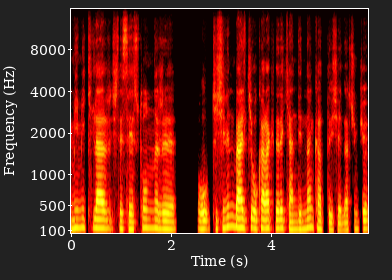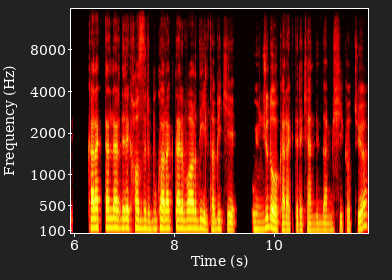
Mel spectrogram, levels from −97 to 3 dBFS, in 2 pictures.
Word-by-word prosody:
mimikler, 145 Hz, 0 st, +1 dB
işte, 130 Hz, 0 st, -7 dB
ses 125 Hz, -1 st, -3 dB
tonları, 130 Hz, -4 st, -2 dB, 0.4 s
o 130 Hz, -1 st, 0 dB
kişinin 150 Hz, +6 st, -5 dB
belki 150 Hz, -1 st, +5 dB
o 135 Hz, -2 st, 0 dB
karaktere 140 Hz, 0 st, +1 dB
kendinden 125 Hz, +3 st, -3 dB
kattığı 125 Hz, -3 st, -4 dB
şeyler. 115 Hz, 0 st, -6 dB
Çünkü 130 Hz, +1 st, -5 dB, 0.3 s
karakterler 150 Hz, 0 st, +4 dB
direkt 145 Hz, 0 st, +3 dB
hazır, 135 Hz, -3 st, 0 dB
"Bu 135 Hz, -, -6 dB
karakter 140 Hz, 0 st, +4 dB
var." 140 Hz, 0 st, +4 dB
değil. 130 Hz, -4 st, -2 dB
Tabii 125 Hz, +1 st, -3 dB
ki 120 Hz, -3 st, -3 dB, 0.3 s
oyuncu 125 Hz, +5 st, -3 dB
da 150 Hz, -, +8 dB
o 120 Hz, -, +5 dB
karaktere 110 Hz, -1 st, -4 dB
kendinden 110 Hz, 0 st, -7 dB
bir 110 Hz, -, -13 dB
şey 115 Hz, -, -9 dB
katıyor, 120 Hz, +10 st, -2 dB
135 Hz, 150 wpm, -23 LUFS, 125-145 Hz, 0.4 s, da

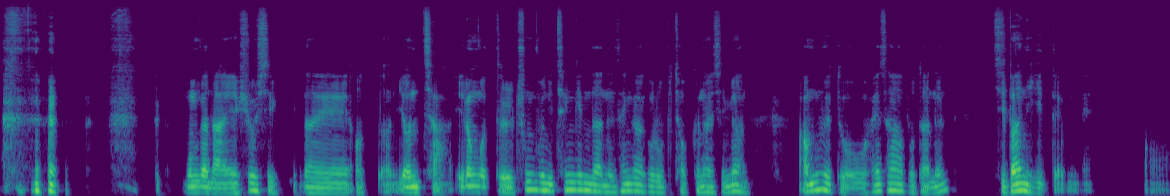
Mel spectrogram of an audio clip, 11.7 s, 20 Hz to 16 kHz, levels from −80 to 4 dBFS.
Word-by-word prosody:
그 -, -, -7 dB, 1.7 s
뭔가 105 Hz, 0 st, +3 dB
나의 85 Hz, 0 st, +1 dB
휴식, 130 Hz, -, -1 dB, 0.2 s
나의 90 Hz, -2 st, 0 dB
어떤 -, -, -9 dB
연차 100 Hz, 0 st, +2 dB
이런 105 Hz, 0 st, +2 dB
것들을 95 Hz, -2 st, 0 dB
충분히 135 Hz, -1 st, +2 dB
챙긴다는 130 Hz, -7 st, +2 dB
생각으로 110 Hz, -4 st, -1 dB
접근하시면 100 Hz, +1 st, -2 dB, 0.5 s
아무래도 120 Hz, -9 st, +1 dB
회사보다는 120 Hz, -1 st, -1 dB, 0.4 s
집안이기 120 Hz, -7 st, +5 dB
때문에 -, -, -12 dB, 0.6 s
어 -, -, -19 dB
105 Hz, 260 characters per minute, -24 LUFS, 95-125 Hz, 1.7 s, 집안이기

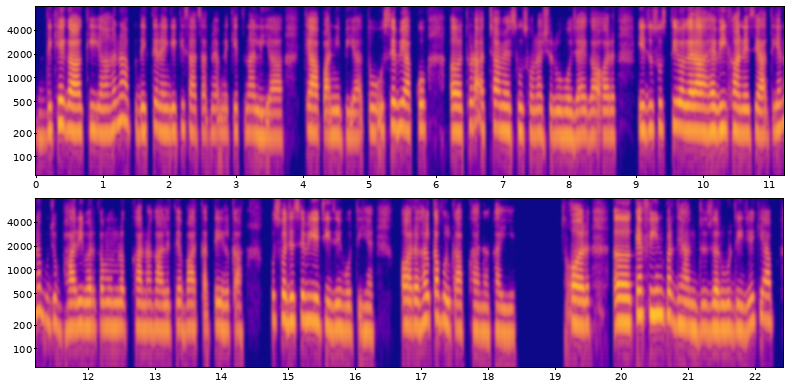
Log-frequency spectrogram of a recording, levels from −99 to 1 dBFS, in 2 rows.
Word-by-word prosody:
दिखेगा 220 Hz, 0 st, +5 dB
कि 225 Hz, -, -5 dB
यहाँ 205 Hz, -1 st, -3 dB
है 235 Hz, -, -2 dB
ना, 290 Hz, +3 st, 0 dB
आप 265 Hz, -, -4 dB
देखते 210 Hz, +3 st, -2 dB
रहेंगे 210 Hz, -1 st, -2 dB
कि 230 Hz, +3 st, -9 dB
साथ-साथ 205 Hz, -2 st, -5 dB
में 105 Hz, -, -8 dB
आपने 100 Hz, 0 st, -9 dB
कितना 205 Hz, -1 st, -7 dB
लिया, 180 Hz, -1 st, -3 dB, 0.3 s
क्या 210 Hz, -2 st, +3 dB
पानी 190 Hz, 0 st, -1 dB
पिया, 180 Hz, -1 st, -6 dB
तो 210 Hz, -1 st, -4 dB
उससे 245 Hz, +3 st, +2 dB
भी 240 Hz, +1 st, +2 dB
आपको 230 Hz, +1 st, +1 dB, 0.4 s
अ, 215 Hz, 0 st, +4 dB
थोड़ा 250 Hz, -, +1 dB
अच्छा 230 Hz, +1 st, 0 dB
महसूस 215 Hz, -1 st, -2 dB
होना 200 Hz, 0 st, -4 dB
शुरू 190 Hz, -2 st, -4 dB
हो 185 Hz, -, 0 dB
जाएगा। 190 Hz, +1 st, -3 dB
और 195 Hz, 0 st, -3 dB, 0.4 s
ये 225 Hz, 0 st, +2 dB
जो 225 Hz, +2 st, -2 dB
सुस्ती 240 Hz, +2 st, -2 dB
वगैरह 220 Hz, -2 st, +7 dB
हैवी 215 Hz, +1 st, +4 dB
खाने 205 Hz, -2 st, +3 dB
से 210 Hz, -, -1 dB
आती 195 Hz, +2 st, 0 dB
है 230 Hz, -, -1 dB
ना, 300 Hz, +3 st, 0 dB
जो 220 Hz, -2 st, -6 dB
भारी-भरकम 195 Hz, +1 st, -2 dB
हम 190 Hz, 0 st, -3 dB
लोग 190 Hz, -2 st, -3 dB
खाना 185 Hz, -1 st, -3 dB
खा 185 Hz, 0 st, -3 dB
लेते 180 Hz, +1 st, -7 dB
हैं, 190 Hz, -, -4 dB
बाहर 185 Hz, 0 st, -2 dB
का -, -, -4 dB
तेल 190 Hz, -2 st, -4 dB
का, -, -, -6 dB, 0.5 s
उस 240 Hz, +1 st, -5 dB
वजह 230 Hz, -1 st, +5 dB
से 240 Hz, +2 st, +1 dB
भी 235 Hz, 0 st, +1 dB
ये 220 Hz, -, +5 dB
चीज़ें 185 Hz, -1 st, -1 dB
होती 175 Hz, -1 st, -7 dB
हैं, 165 Hz, -1 st, -6 dB, 0.4 s
और 205 Hz, -1 st, +2 dB
हल्का-फुल्का 225 Hz, -5 st, +1 dB
आप 180 Hz, -, -5 dB
खाना 175 Hz, -3 st, -6 dB
खाइए। 160 Hz, -2 st, -5 dB, 0.8 s
और 205 Hz, -2 st, +7 dB
अ, 205 Hz, -, -1 dB, 0.4 s
कैफीन 275 Hz, +6 st, +6 dB
पर 270 Hz, -2 st, 0 dB
ध्यान 200 Hz, -3 st, -1 dB
द 180 Hz, +2 st, -6 dB
ज़रूर 180 Hz, 0 st, +1 dB
दीजिए 185 Hz, +3 st, -3 dB
कि 225 Hz, -, -7 dB
आप 230 Hz, -2 st, 0 dB
205 Hz, 200 wpm, -22 LUFS, 185-225 Hz, 0.8 s, वगैरह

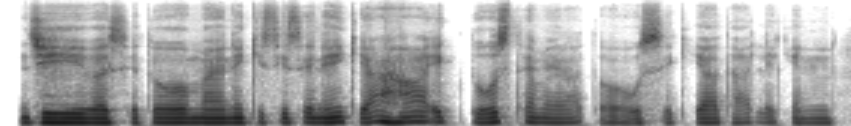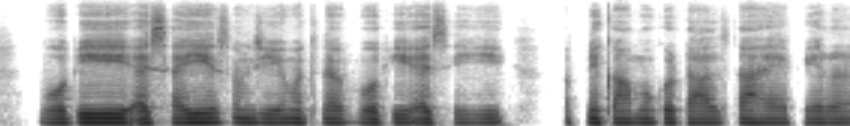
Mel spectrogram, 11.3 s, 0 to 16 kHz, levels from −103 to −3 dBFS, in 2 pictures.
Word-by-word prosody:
जी, 125 Hz, -1 st, +7 dB
वैसे 120 Hz, 0 st, +3 dB
तो 125 Hz, 0 st, +4 dB
मैंने 125 Hz, 0 st, +4 dB
किसी 125 Hz, 0 st, -5 dB
से 130 Hz, +2 st, -2 dB
नहीं 130 Hz, +2 st, +5 dB
किया। 130 Hz, +1 st, -1 dB
हाँ, 145 Hz, 0 st, +3 dB
एक 145 Hz, 0 st, -3 dB
दोस्त 130 Hz, +3 st, 0 dB
है 135 Hz, -, +1 dB
मेरा 125 Hz, -1 st, -3 dB
तो -, -, -10 dB, 0.2 s
उससे 115 Hz, +1 st, -3 dB
किया 120 Hz, 0 st, -4 dB
था। 120 Hz, -, -9 dB
लेकिन 115 Hz, -2 st, -9 dB, 0.4 s
वो 115 Hz, -1 st, -2 dB
भी 125 Hz, +1 st, +3 dB, 0.3 s
ऐसा 115 Hz, +1 st, -3 dB
ही 125 Hz, +1 st, +3 dB
है, 125 Hz, -, +1 dB
समझिए 120 Hz, -1 st, -4 dB
मतलब 120 Hz, 0 st, -5 dB
वो 115 Hz, -1 st, -2 dB
भी 115 Hz, -1 st, -4 dB
ऐसे 110 Hz, +1 st, -5 dB
ही, 115 Hz, 0 st, -8 dB, 0.4 s
अपने 120 Hz, +1 st, -3 dB
कामों 115 Hz, +1 st, -4 dB
को 120 Hz, -1 st, -3 dB
टालता 115 Hz, 0 st, -6 dB
है। 115 Hz, 0 st, -5 dB
फिर 115 Hz, 0 st, -7 dB
120 Hz, 185 wpm, -23 LUFS, 115-125 Hz, 0.4 s, जी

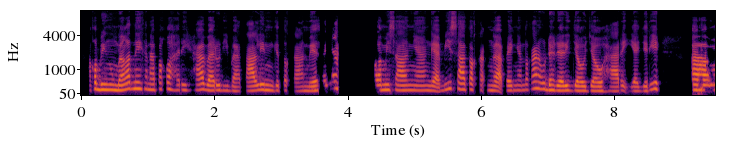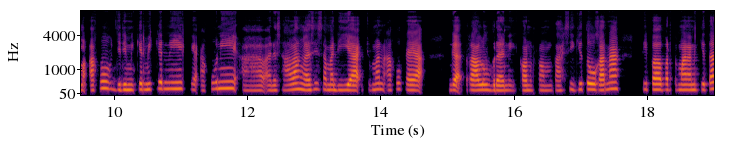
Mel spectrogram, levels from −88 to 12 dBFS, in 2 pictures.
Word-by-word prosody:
aku 245 Hz, -, +2 dB
bingung 210 Hz, -2 st, +3 dB
banget 225 Hz, +6 st, +3 dB
nih 255 Hz, 0 st, +2 dB
kenapa 230 Hz, 0 st, -5 dB
kok 245 Hz, -, 0 dB
hari 200 Hz, -2 st, -9 dB
H -, -, -22 dB, 0.2 s
baru 190 Hz, 0 st, +1 dB
dibatalin 185 Hz, +2 st, -2 dB
gitu 190 Hz, +1 st, -7 dB
kan, 165 Hz, +1 st, -9 dB
biasanya, 190 Hz, +8 st, -4 dB, 0.6 s
kalau 200 Hz, 0 st, 0 dB
misalnya 195 Hz, -2 st, -2 dB
nggak 175 Hz, -5 st, -2 dB
bisa 240 Hz, 0 st, 0 dB
atau 220 Hz, 0 st, -2 dB
ka 200 Hz, -3 st, -13 dB
nggak 190 Hz, -3 st, -2 dB
pengen 190 Hz, +1 st, -4 dB
tuh -, -, -7 dB
kan 265 Hz, +1 st, +1 dB
udah 205 Hz, -3 st, +1 dB
dari 185 Hz, 0 st, +3 dB
jauh-jauh 175 Hz, -2 st, -1 dB
hari 165 Hz, +2 st, -6 dB
ya. 165 Hz, 0 st, -5 dB
Jadi, 175 Hz, +9 st, -3 dB, 0.6 s
mmm, 200 Hz, -1 st, +4 dB
aku 260 Hz, +5 st, +1 dB
jadi 210 Hz, 0 st, +1 dB
mikir-mikir 225 Hz, +4 st, +1 dB
nih, 250 Hz, 0 st, +2 dB
kayak 210 Hz, -3 st, -7 dB
aku 245 Hz, +7 st, -6 dB
nih, 270 Hz, -1 st, +3 dB
eee, 190 Hz, 0 st, -8 dB
ada 195 Hz, 0 st, -3 dB
salah 200 Hz, +3 st, +1 dB
nggak 200 Hz, -1 st, +3 dB
sih 235 Hz, -, -8 dB
sama 215 Hz, -2 st, -1 dB
dia. 200 Hz, -1 st, +5 dB
Cuman 225 Hz, +3 st, -3 dB
aku 205 Hz, +4 st, -7 dB
kayak, 200 Hz, -2 st, +4 dB, 0.4 s
nggak 200 Hz, 0 st, +3 dB
terlalu 200 Hz, 0 st, +6 dB
berani 195 Hz, 0 st, +1 dB
konfrontasi 195 Hz, +1 st, -5 dB
gitu, 225 Hz, 0 st, +5 dB
karena, 245 Hz, +6 st, +5 dB, 0.4 s
tipe 230 Hz, -1 st, -10 dB, 0.2 s
pertemanan 210 Hz, -1 st, +2 dB
kita 220 Hz, +3 st, +3 dB
200 Hz, 175 wpm, -22 LUFS, 190-225 Hz, 0.6 s, terlalu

